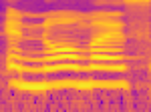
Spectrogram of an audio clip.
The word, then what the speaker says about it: enormous: Oh, that first E, that letter E at the beginning of that word takes the sound E. So you say enough, enough.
